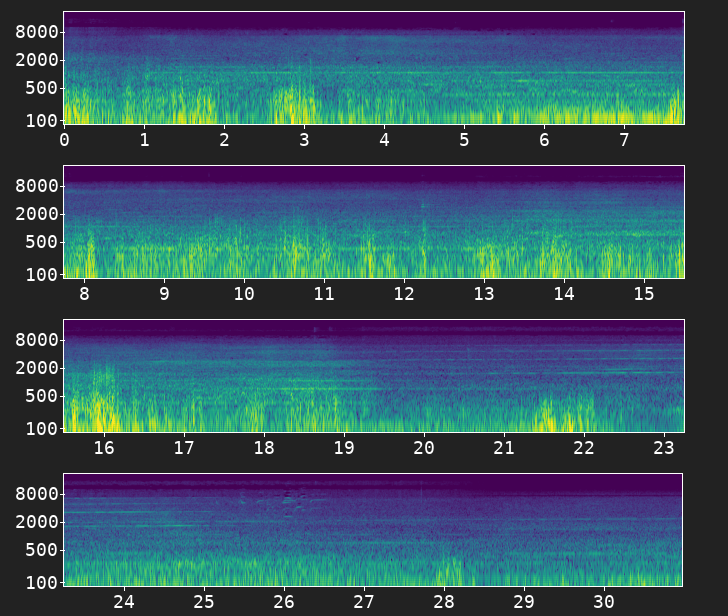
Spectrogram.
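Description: Low vehicle rumble with gusts of wind on the microphone. From about two-thirds of the way in, a jet aircraft engine's high whine of several tones rises slowly in pitch.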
